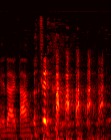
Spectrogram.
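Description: A man laughing in a quick run of short, repeated chuckles, following a few spoken words.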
